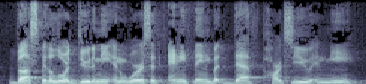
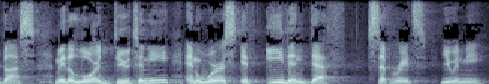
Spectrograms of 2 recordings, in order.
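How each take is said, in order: First: Said in the usual way. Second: "Thus may the Lord do to me" read slowly and deliberately; slow down and weigh each word of the oath; better rendering. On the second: Shown as a demonstration. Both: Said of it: "So this statement is better said".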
